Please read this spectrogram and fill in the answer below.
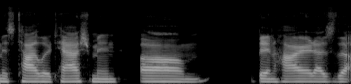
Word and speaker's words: Tachman: me my friend is like the New York Yankees president or whatever Brian Cashman that rhymes with that so Tyler tashman welcome uh you to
